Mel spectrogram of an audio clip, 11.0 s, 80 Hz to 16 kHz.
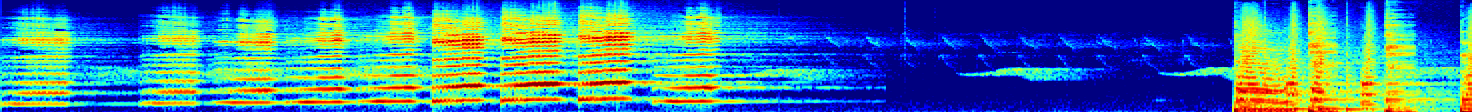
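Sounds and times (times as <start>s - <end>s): melodic instrument short notes: 9.3s - 11.0s.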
